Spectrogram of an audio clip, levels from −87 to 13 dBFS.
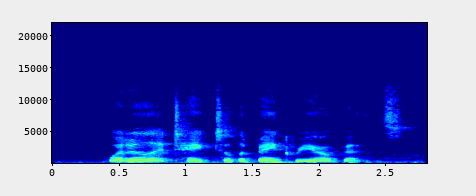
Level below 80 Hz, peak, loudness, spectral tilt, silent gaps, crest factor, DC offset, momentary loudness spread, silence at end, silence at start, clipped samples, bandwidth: -80 dBFS; -20 dBFS; -35 LUFS; -5.5 dB/octave; none; 16 dB; under 0.1%; 13 LU; 0.2 s; 0.45 s; under 0.1%; 12 kHz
